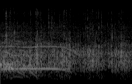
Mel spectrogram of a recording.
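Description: A small group claps in the name of Jesus after a prayer, a dense patter of overlapping hand claps at an even, moderate loudness throughout, with no voices standing out.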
